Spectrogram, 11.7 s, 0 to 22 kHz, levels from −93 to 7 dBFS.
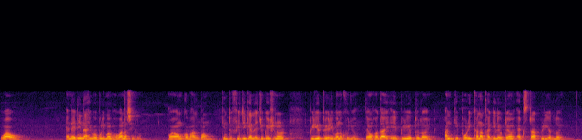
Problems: constant background noise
